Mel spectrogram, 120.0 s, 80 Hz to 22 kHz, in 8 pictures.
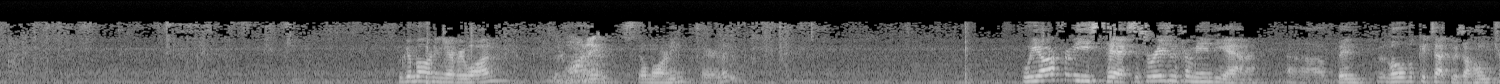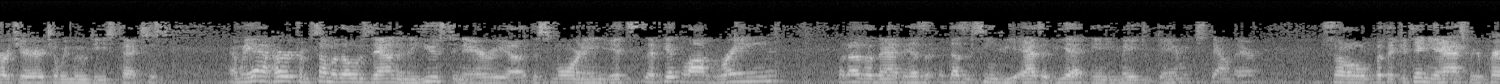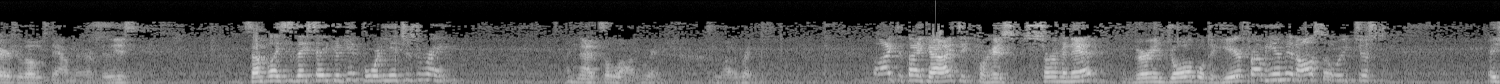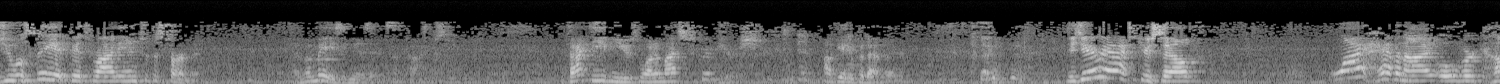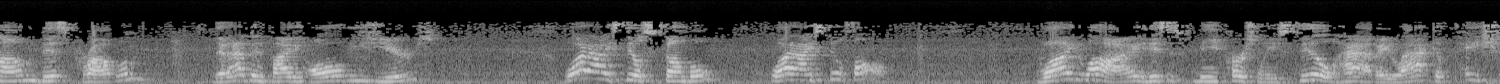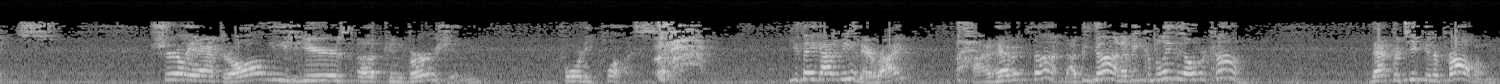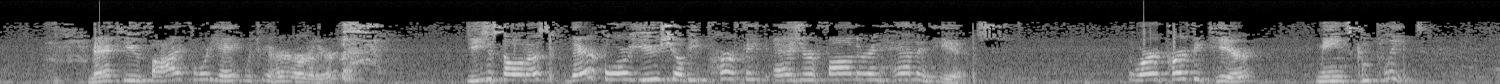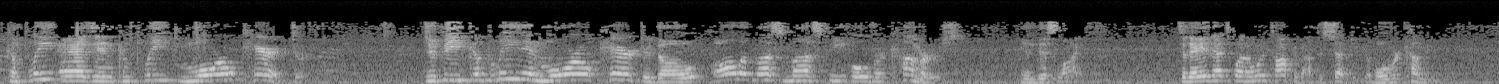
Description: Excellent Sermon on overcoming sin in our lives. the 3 things we have to overcome to remove sin from our lives.
Given in Lexington, KY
